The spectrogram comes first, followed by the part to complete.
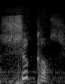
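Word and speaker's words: soukous: and four it's uh known as a sukkos rhythm s-o-u-k-o-u-s there's a band that was on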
